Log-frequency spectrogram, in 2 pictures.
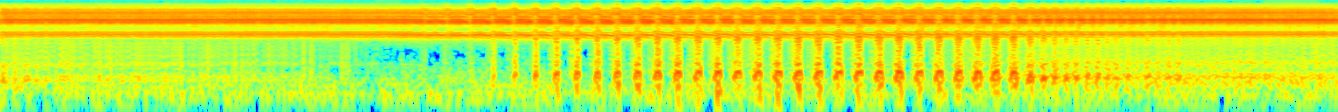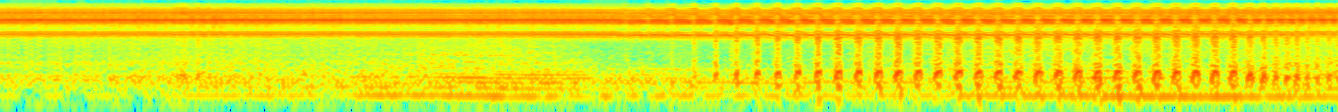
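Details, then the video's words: Cicada chorus in the forest around Angkor Wat temple, a dense, unbroken metallic buzzing drone with a fast throbbing pulse running almost throughout, briefly easing near the three- and fifteen-second marks. "Listen to the sound of Cicadas throughout the forest of Ankgor Wat temple"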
